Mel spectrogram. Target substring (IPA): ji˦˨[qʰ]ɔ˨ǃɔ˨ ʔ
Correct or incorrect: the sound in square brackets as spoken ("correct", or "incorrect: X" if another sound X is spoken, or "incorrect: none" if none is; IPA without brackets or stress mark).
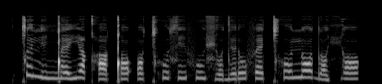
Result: correct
